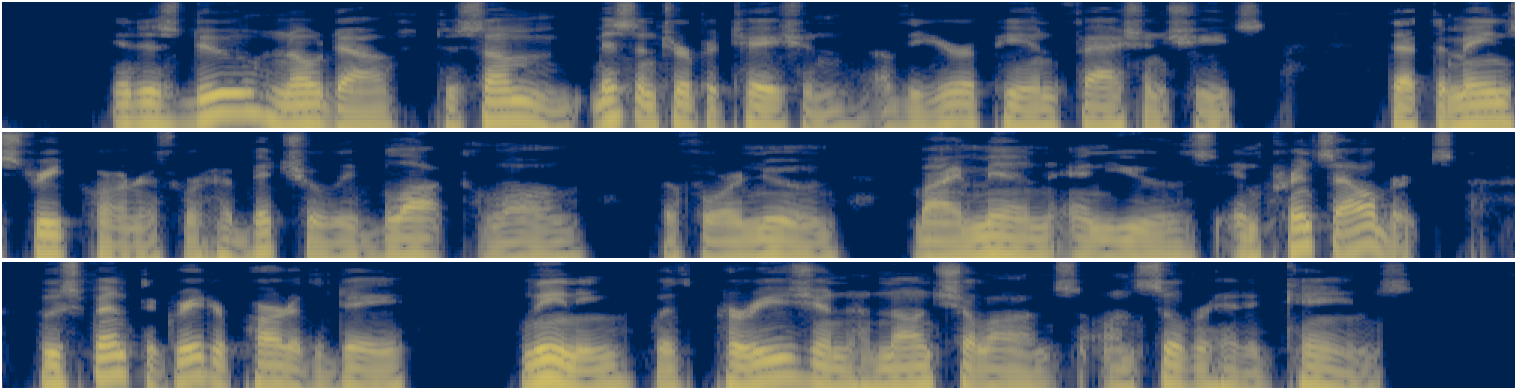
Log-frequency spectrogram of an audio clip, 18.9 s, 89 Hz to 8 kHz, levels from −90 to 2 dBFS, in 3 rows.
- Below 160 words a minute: Yes, average, 150 wpm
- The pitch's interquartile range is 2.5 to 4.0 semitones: No, average, 4.8 semitones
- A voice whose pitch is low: Yes, very low, 90 Hz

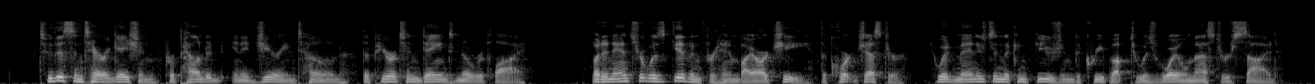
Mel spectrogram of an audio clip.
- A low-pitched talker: Yes, low, 105 Hz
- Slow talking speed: No, average, 180 wpm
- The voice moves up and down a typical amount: Yes, average, 4.8 semitones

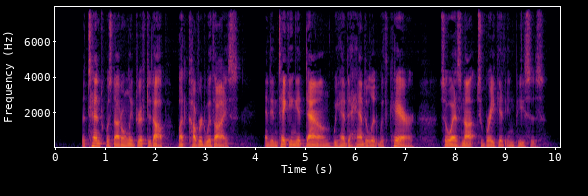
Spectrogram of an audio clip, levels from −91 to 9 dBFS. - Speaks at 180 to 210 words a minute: Yes, average, 185 wpm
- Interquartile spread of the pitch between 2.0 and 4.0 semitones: Yes, average, 2.9 semitones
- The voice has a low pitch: Yes, very low, 90 Hz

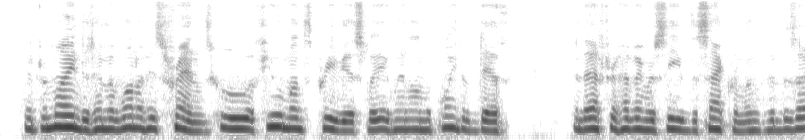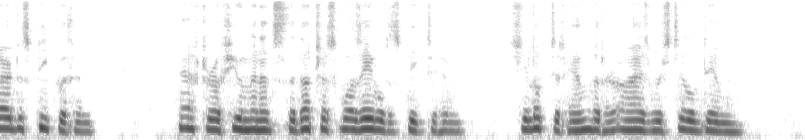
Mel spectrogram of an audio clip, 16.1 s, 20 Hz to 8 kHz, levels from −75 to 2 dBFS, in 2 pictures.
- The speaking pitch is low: No, medium, 170 Hz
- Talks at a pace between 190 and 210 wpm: Yes, average, 200 wpm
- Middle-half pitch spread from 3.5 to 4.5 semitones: No, average, 2.7 semitones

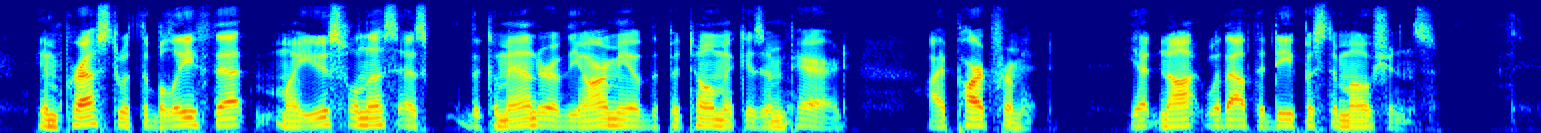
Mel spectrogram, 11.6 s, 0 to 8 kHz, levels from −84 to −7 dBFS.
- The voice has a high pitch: No, low, 105 Hz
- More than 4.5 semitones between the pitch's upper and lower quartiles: No, average, 2.7 semitones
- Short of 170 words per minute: Yes, average, 145 wpm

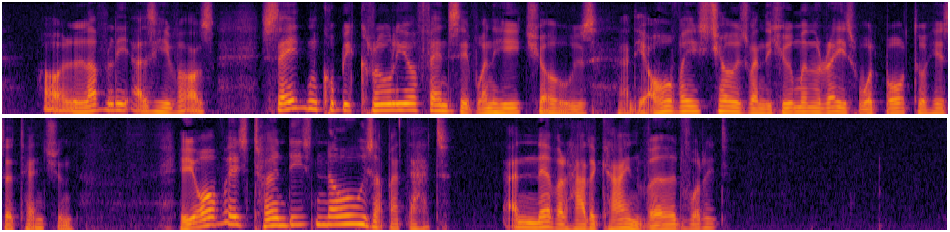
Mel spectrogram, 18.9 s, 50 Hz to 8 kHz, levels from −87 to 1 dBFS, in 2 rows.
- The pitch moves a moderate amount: No, wide, 7.3 semitones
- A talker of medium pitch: No, low, 120 Hz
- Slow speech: Yes, slow, 130 wpm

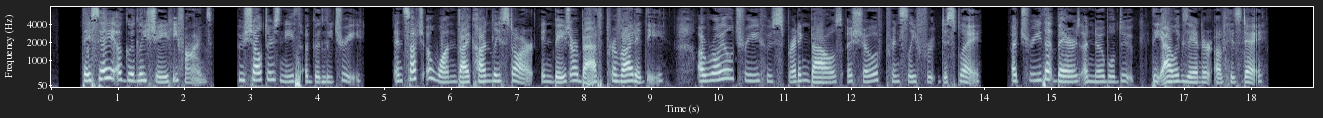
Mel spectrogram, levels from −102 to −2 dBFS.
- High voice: Yes, high, 220 Hz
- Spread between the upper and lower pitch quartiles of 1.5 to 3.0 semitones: No, average, 3.5 semitones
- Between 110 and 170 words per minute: Yes, average, 155 wpm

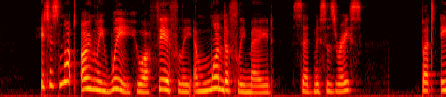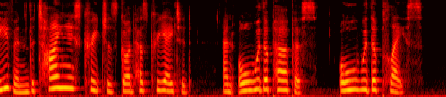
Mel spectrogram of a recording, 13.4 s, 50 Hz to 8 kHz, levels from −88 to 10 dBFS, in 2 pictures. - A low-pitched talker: No, very high, 255 Hz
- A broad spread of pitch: No, average, 4.2 semitones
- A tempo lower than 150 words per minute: Yes, average, 140 wpm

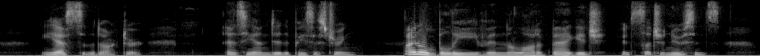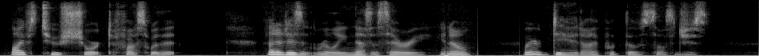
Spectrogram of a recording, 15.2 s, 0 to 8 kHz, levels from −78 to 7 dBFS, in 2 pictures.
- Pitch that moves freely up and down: No, average, 3.1 semitones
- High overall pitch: No, medium, 180 Hz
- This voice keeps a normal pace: Yes, average, 165 wpm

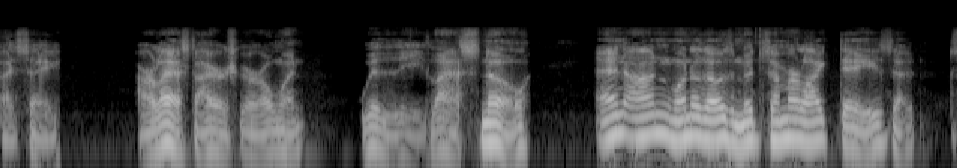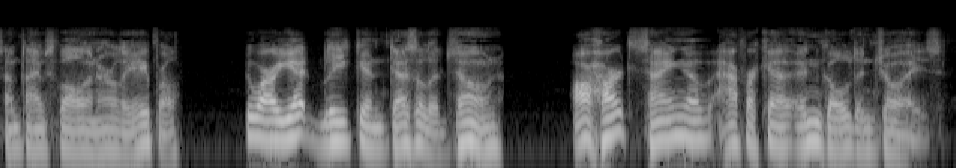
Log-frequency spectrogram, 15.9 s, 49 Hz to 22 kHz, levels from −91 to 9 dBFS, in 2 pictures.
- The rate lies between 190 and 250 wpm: No, average, 150 wpm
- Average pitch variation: No, wide, 6.0 semitones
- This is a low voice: Yes, low, 115 Hz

